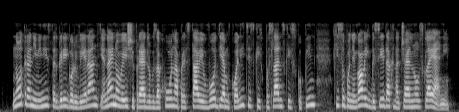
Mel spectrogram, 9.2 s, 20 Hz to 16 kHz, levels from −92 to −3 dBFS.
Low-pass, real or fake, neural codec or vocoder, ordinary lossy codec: 7.2 kHz; fake; codec, 16 kHz, 16 kbps, FunCodec, trained on Chinese and English, 50 frames a second; none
